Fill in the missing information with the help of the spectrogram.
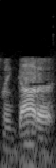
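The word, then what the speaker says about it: mångata: correct pronunciation it's but it's very much just like it sounds it's just mangata and what mangada means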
